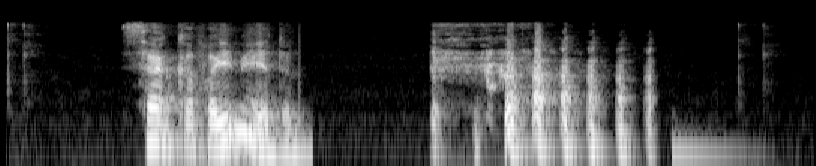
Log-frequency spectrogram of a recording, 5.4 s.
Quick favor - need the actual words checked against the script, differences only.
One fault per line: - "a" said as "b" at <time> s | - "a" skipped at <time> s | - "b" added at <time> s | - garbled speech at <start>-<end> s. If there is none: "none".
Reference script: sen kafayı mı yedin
none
